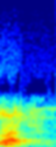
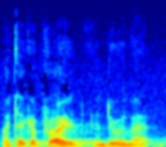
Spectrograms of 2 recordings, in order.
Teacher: raised or centralized diphthongs were characteristic of the speech of residents of Martha's Vineyard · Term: centralization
